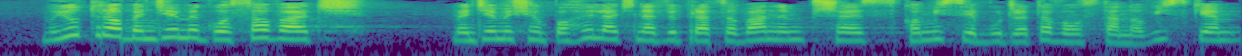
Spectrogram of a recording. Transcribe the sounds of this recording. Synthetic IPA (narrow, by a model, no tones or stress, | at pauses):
mjut̪ɾɔbɛɲd͡ʑɛmɘɡwɔsɔvat͡ɕ | bɛɲd͡ʑɛmɘɕɛpɔxɘlat͡ɕnad̪vɘpɾat̪sɔvanɘmpʂɛskɔmʲisʲjɛbudʐɛt̪ɔvɔ̃w̃st̪anɔvʲiskʲɛm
